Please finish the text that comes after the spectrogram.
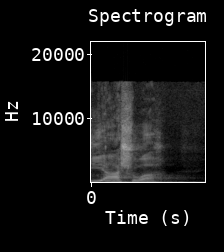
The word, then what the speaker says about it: Yeshua: in biblical times and its original it was pronounced yeshua modern-day pronunciation would be joshua and the name jesus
